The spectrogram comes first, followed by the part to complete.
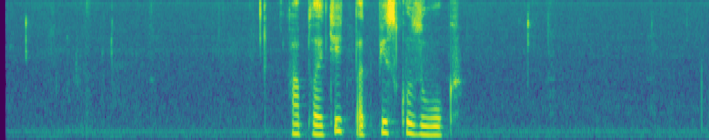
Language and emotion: Russian, neutral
